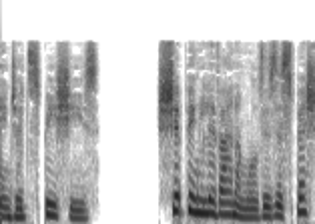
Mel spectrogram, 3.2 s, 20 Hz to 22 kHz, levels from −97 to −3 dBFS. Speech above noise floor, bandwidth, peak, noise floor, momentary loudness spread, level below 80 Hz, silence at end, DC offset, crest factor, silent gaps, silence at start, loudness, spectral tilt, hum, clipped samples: over 67 dB; 10.5 kHz; -6 dBFS; under -90 dBFS; 10 LU; -62 dBFS; 0 s; under 0.1%; 16 dB; 0.99-1.55 s; 0 s; -22 LUFS; -3.5 dB/octave; none; under 0.1%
